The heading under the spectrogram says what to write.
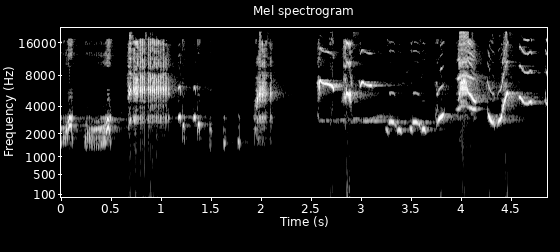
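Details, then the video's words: A male orange-headed thrush delivers dense, rich song meant to stimulate a silent thrush: harsh buzzy bursts and short chips, a brief pause, then a flowing run of high whistled slurs and rising-falling notes. "Anis Kembang Jantan Gacor buat pancingan anis kembang macet bunyi"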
